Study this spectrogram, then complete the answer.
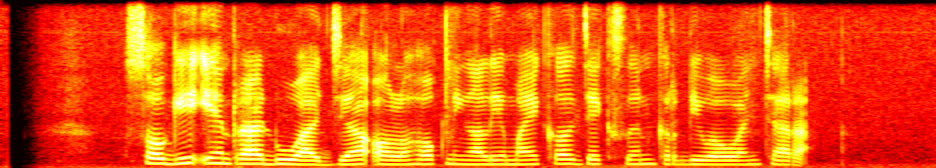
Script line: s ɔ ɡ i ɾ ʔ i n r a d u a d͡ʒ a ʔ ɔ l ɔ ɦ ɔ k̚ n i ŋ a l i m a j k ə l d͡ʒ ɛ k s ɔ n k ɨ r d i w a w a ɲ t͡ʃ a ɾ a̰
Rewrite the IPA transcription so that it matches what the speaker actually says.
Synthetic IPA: s ɔ ɡ i ʔ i n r a d u a d͡ʒ a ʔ ɔ l ɔ ɦ ɔ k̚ n i ŋ a l i m a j k ə l d͡ʒ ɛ k s ɔ n k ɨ r d i w a w a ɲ t͡ʃ a ɾ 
